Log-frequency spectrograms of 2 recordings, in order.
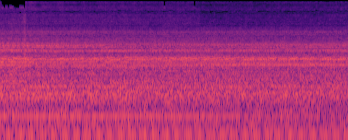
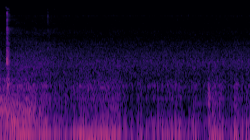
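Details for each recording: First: Overhead gas shop heater after it was fixed with two skateboard bearings: the hot surface igniter lights the burner, with a smooth steady blower whir, an even burner rush and no rubbing or wobble. Normal running. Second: Shop heater blower motor clicks and hums but will not spin, seized after squealing badly earlier; it was fixed with two skateboard bearings.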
